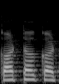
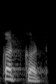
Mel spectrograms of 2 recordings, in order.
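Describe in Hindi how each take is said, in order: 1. हर अंतिम t ध्वनि के बाद एक छोटा स्वर आता है। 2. हर शब्द t ध्वनि पर तेज़ी से खत्म होता है। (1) "ट के साथ अ का उच्चारण नहीं है, कट कट नहीं बोल रहे" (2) "हम बोल रहे हैं कट कट"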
